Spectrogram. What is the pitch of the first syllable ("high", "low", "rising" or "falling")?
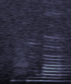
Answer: high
